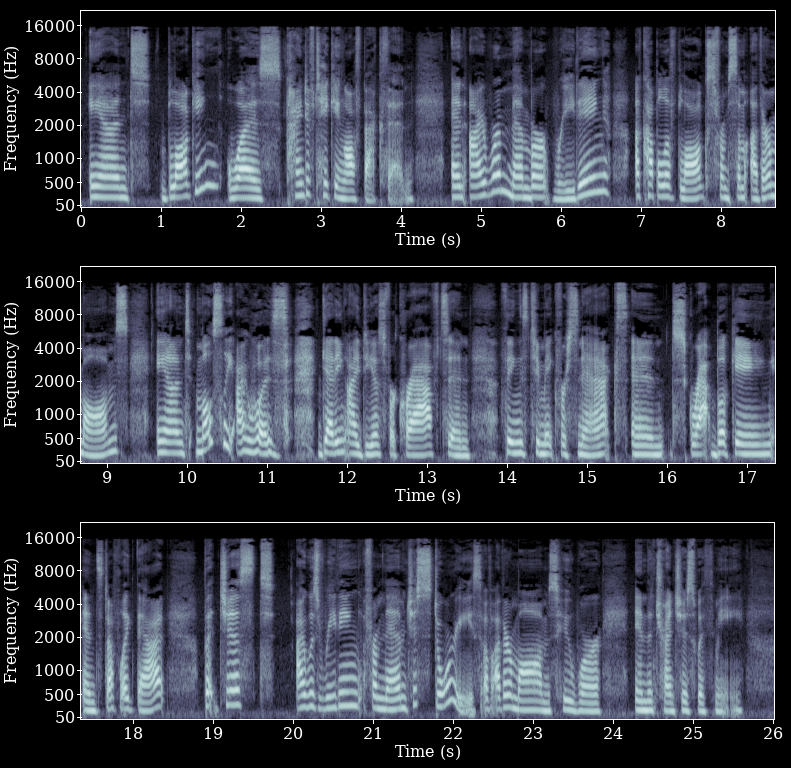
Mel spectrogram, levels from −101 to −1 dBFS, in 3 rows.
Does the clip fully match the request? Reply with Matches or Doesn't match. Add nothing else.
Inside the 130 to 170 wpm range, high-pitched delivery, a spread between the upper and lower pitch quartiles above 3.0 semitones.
Matches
